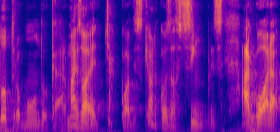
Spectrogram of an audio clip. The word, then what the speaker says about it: Czajkowski: É Tchaikovsky, Thiago. Tchaikovsky. Igual Cara, o mestre russo.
